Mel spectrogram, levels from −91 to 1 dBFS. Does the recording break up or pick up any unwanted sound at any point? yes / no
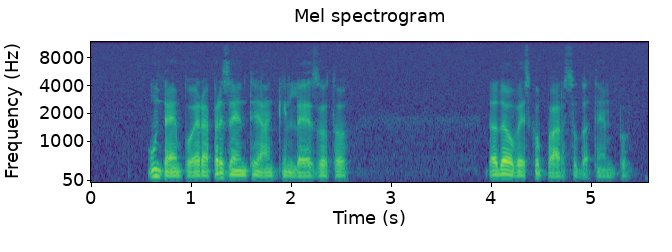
no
